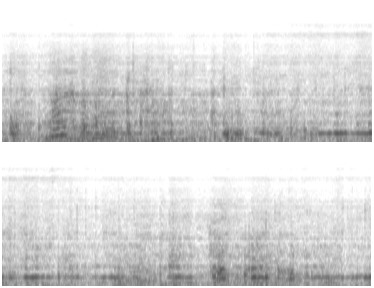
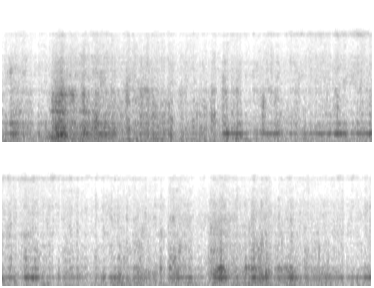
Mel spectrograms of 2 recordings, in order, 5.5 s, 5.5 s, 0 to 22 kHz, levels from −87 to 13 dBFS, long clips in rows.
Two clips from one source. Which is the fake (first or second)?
first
